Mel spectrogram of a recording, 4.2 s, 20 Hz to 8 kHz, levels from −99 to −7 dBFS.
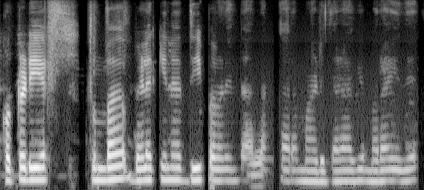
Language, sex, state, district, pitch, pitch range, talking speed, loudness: Kannada, female, Karnataka, Bangalore, 180 Hz, 170-185 Hz, 125 wpm, -20 LUFS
